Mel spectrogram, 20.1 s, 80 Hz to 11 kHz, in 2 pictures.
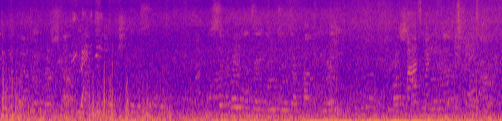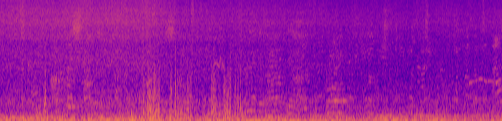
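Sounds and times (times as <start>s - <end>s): boat engine droning: 0.0s - 20.0s
voices talking indistinctly: 0.0s - 20.0s.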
